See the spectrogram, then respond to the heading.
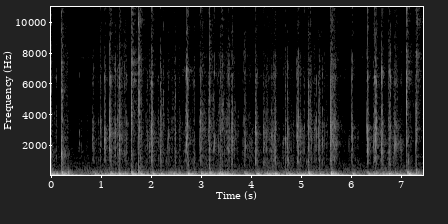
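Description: Fingertips type steadily on a full-size black plastic backlit RGB membrane gaming keyboard with a hollow body. Dense, rapid clicks and taps come with a deep thudding low end. The keystrokes overlap into an irregular, continuous patter.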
